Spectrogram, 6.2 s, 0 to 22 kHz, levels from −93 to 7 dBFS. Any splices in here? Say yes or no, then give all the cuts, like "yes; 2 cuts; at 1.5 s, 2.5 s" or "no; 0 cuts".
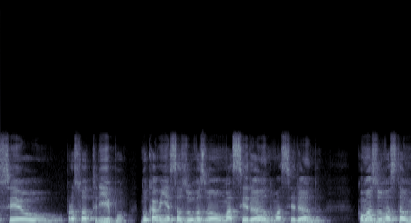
yes; 2 cuts; at 2.0 s, 4.0 s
